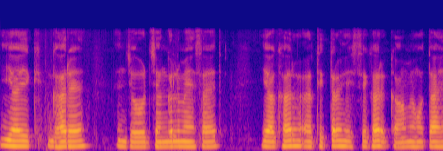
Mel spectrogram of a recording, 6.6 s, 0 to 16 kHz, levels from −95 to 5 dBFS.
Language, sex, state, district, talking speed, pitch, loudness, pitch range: Hindi, male, Chhattisgarh, Kabirdham, 160 wpm, 125 Hz, -19 LUFS, 120-130 Hz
